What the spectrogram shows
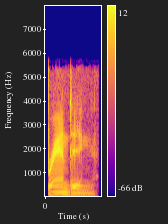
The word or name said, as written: branding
